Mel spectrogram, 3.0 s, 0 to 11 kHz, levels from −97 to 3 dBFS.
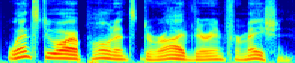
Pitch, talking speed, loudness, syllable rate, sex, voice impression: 150 Hz, 140 wpm, -18 LUFS, 5.4 syllables/s, male, masculine, adult-like, relaxed, slightly weak, soft, raspy, calm, friendly, reassuring, slightly lively, kind, slightly modest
